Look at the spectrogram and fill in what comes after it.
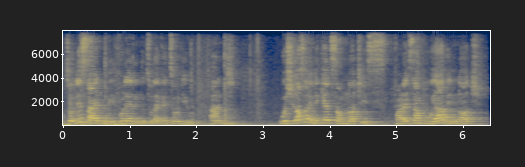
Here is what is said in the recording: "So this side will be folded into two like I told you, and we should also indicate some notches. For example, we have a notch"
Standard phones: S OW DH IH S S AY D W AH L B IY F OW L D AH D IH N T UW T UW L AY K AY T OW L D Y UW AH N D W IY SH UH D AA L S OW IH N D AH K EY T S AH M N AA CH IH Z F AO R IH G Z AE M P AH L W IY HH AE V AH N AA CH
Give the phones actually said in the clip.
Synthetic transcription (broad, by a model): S OW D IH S S AY D W AH L B IY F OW D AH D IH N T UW T UW L AY K AY T OW L D Y UW AH N D W IY SH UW D AA L S OW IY N D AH K EY T S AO M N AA CH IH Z F AO R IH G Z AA M P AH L W IY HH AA V AH N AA CH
